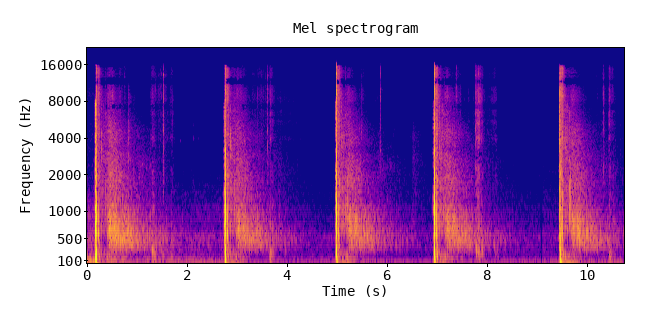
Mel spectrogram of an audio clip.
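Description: Revolver firing cowboy-action rounds: five single shots, about two to two and a half seconds apart, each followed by a short echo that dies away.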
